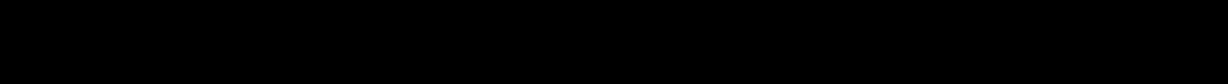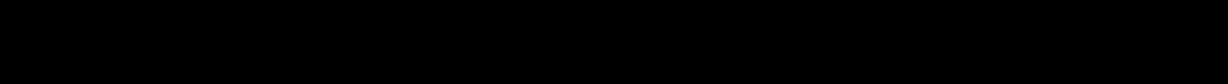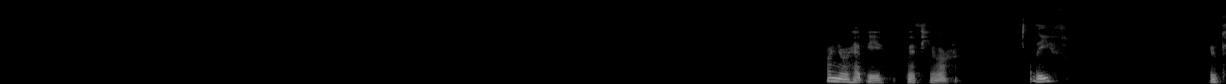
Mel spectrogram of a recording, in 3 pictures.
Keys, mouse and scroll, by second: 0.1 ctrl+click, 0.5 middle click, 1.0 click, 2.4 shift+click, 3.0 shift+click, 3.3-4.5 middle drag, 4.5 shift+click, 5.0 s, 6.6-7.7 middle drag, 7.7 s, 9.2 click, 9.7 g, 11.6 click, 11.8 g, 12.6-13.1 scroll down 4, 13.1 Tab, 13.3-14.2 middle drag, 14.2 alt+z, 14.5 scroll down 2, 14.6-16.3 middle drag, 16.3-16.6 scroll up 3, 16.7 Tab, 16.9 scroll up 1, 17.4 click, 17.8 shift+click, 18.0 g, 20.0-21.6 middle drag, 22.4 shift+click, 22.8 shift+click, 23.2 scroll down 1, 24.1 shift+click, 24.8 s, 26.7 click, 26.8 g, 28.6 click, 29.1 shift+middle click, 29.4 scroll up 4, 30.1 g, 31.8 shift+click, 32.2 shift+click, 33.2 shift+click, 33.6 g, 34.7 Tab, 35.0-35.3 middle drag, 35.3-36.0 scroll down 7, 35.6 middle drag, 36.0 click, 36.5-36.8 middle drag.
